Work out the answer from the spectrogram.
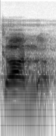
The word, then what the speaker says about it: Cannes: It's pronounced Cannes, but I'll give it to you.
